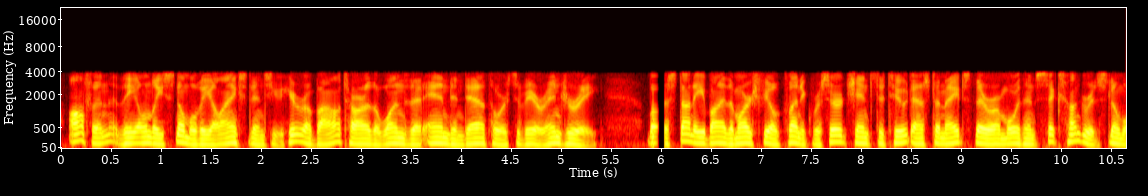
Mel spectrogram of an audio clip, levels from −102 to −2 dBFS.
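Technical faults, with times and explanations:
3.58–3.60 s, packet loss with pitch repetition: After "about are the ones", a 20 ms gap is bridged by repeating the last pitch period. It sounds like a brief, slightly buzzy hold before "end in death or" resumes. This fits one lost packet.
5.92–6.04 s, packet loss with pitch repetition: After "death or severe injury", 120 ms goes missing, which fits several packets in a row. The repeated period fades into silence. Speech then cross-fades back in at "study by the".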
